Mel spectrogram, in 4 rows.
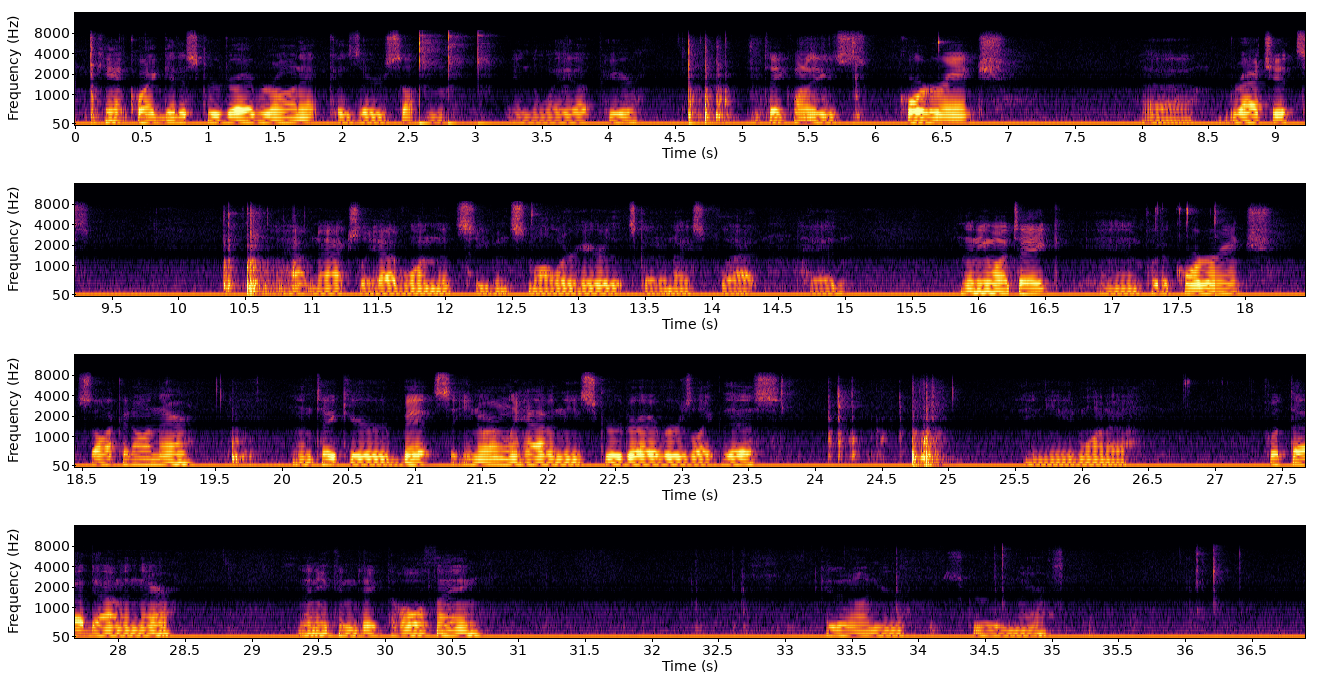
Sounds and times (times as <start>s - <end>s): Speech: 0.1s - 4.3s, 5.1s - 7.1s, 8.0s - 9.4s, 10.7s - 15.1s, 15.8s - 19.4s, 20.1s - 23.8s, 25.5s - 26.5s, 27.4s - 28.5s, 29.3s - 30.8s, 33.2s - 35.1s.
